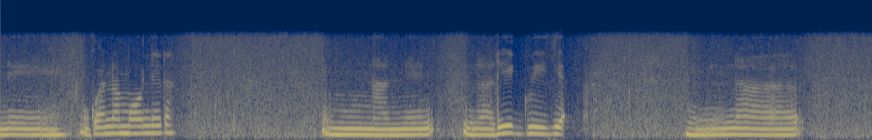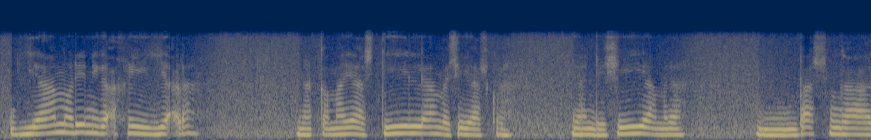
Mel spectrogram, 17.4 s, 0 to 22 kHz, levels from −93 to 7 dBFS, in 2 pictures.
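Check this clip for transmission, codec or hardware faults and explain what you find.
One fault runs through the whole recording: gain pumping. The likely cause is input gain set far too high, with a fast limiter pulling the level down on each loud syllable. The gain swings by about 20 dB, so loud and quiet passages sit squashed together. The audio stops around 8 kHz, as the Opus call path is expected to, and the faint room noise belongs to the recording itself.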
